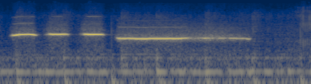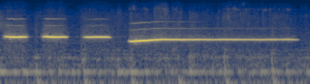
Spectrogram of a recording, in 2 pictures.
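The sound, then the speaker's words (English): A group of people whistle a march tune clearly, two phrases of three short, crisp notes each followed by a long held note, loud over a low steady hum, with no talking. “And everyone stops whistling, except Bender.”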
